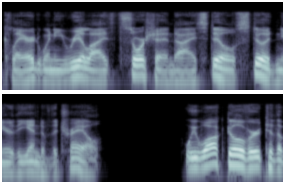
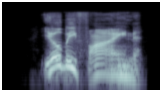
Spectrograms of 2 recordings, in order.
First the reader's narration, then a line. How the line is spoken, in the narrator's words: called out to the blonde mage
